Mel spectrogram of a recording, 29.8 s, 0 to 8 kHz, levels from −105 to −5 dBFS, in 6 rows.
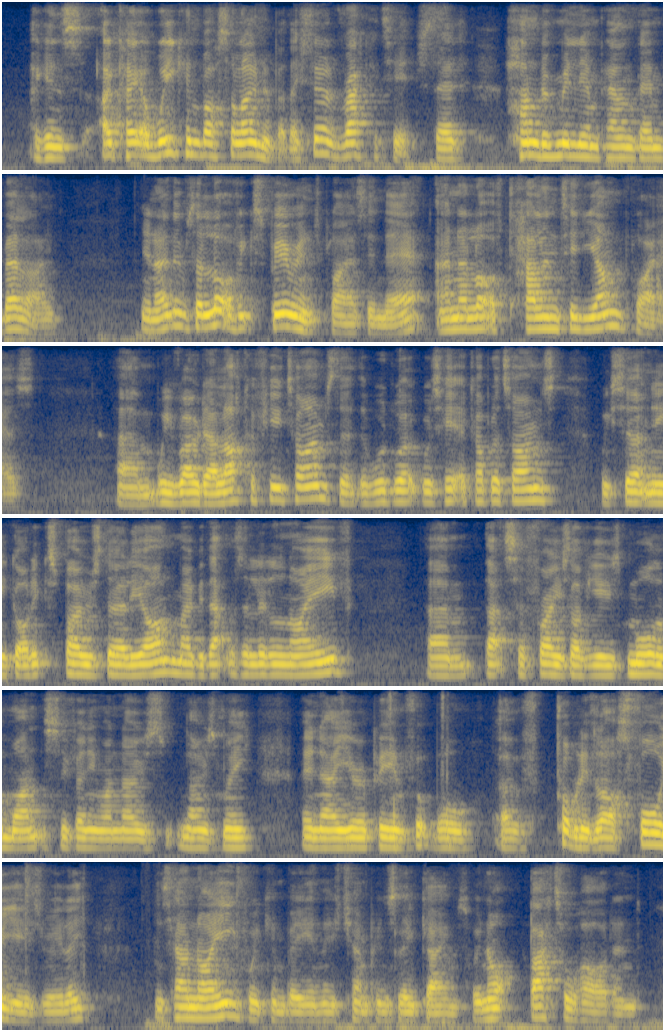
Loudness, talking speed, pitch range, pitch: -18 LUFS, 205 wpm, 125-160 Hz, 140 Hz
